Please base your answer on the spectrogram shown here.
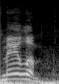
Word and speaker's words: Smailholm: look at smalem tower it's written smale home let's pronounce smalem there it is let's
